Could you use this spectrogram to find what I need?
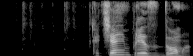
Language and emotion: Russian, positive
